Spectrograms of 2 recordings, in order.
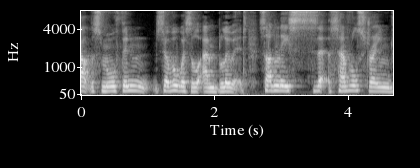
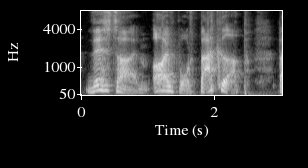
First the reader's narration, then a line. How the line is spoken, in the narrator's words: Banjin sneered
